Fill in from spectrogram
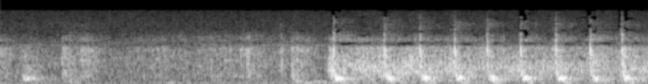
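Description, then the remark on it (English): A rapid, steady run of about eight loud knocks on the door of a closed five-story house with drawn shades, following a quieter stretch with a few faint taps and background noise. No one speaks. “The house is closed. Shades are drawn. Well, knock.”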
